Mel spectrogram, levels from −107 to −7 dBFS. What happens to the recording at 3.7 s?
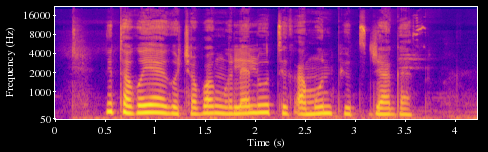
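Nothing goes wrong at 3.7 s; the speech carries on intact through that moment, with no dropout, click or distortion.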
